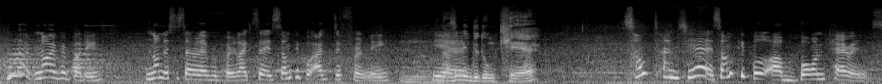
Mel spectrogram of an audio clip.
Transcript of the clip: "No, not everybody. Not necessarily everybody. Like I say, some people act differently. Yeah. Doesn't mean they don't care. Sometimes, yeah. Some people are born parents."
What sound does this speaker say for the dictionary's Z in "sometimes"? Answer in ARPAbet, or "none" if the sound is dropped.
Z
